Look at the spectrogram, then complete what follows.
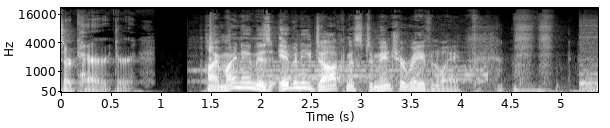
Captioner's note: snickering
